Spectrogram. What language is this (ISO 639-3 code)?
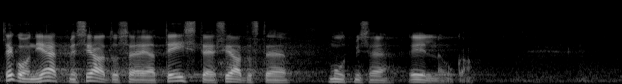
est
